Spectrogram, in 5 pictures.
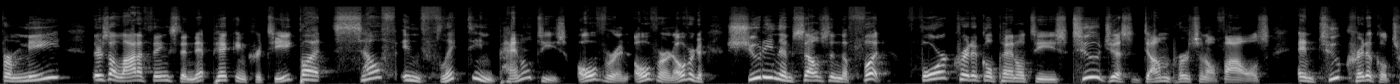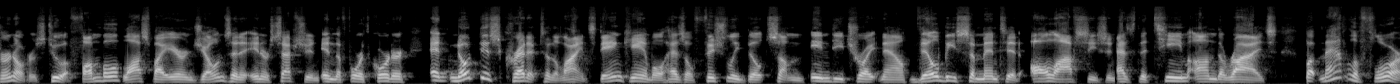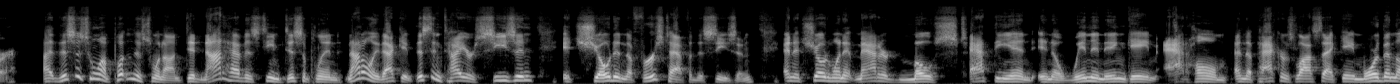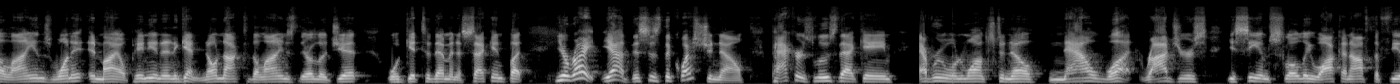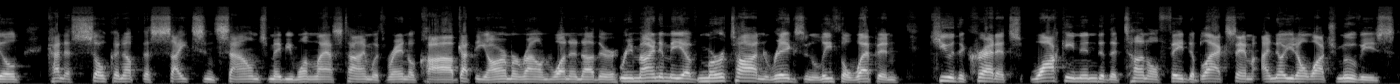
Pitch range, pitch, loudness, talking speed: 125-175 Hz, 140 Hz, -20 LUFS, 200 wpm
